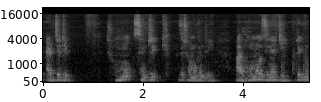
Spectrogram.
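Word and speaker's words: homogeneity: সমকেন্দ্রিক এটা কিন্তু adjective Homo centric সমকেন্দ্রী আর হোমোজিনাইটি এটা কিন্তু বানানটা এটা কিন্তু প্রোনাউন্সিয়েশনে অনেক ইম্পর্টেন্ট হোমোজিনাইটি জি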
